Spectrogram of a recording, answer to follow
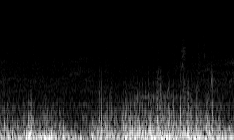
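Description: Wind buffeting a phone's microphone: loud, gusting low noise that surges and dips.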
